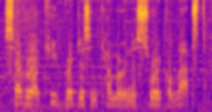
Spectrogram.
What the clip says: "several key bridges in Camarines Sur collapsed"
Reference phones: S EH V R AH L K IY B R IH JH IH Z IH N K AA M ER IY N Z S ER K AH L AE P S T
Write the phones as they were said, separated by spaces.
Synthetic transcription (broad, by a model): S EH V R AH L K IY B R IH JH IH Z IH N K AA M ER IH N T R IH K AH L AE P S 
